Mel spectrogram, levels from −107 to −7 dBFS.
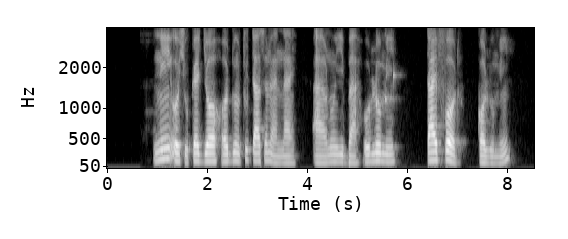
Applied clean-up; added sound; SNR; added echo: none; none; none; none.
